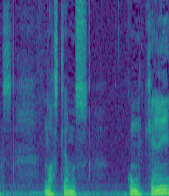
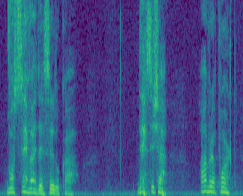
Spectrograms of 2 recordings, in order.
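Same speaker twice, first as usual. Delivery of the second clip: stern father order; 5 semitones higher than usual. Retold or imitated. Father forcing son out of car.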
